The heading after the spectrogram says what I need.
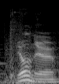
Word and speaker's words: Mjolnir: Mjolnir. I mean, Mjolnir makes a shit ton of sense. Akmen are just weird at, or like English is just weird at pronouncing the J properly.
